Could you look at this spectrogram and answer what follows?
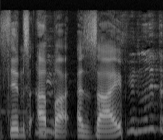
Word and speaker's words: Zims Ajaib: I had to really confirm that with our Indonesian caster. Just to make sure I pronounced that correctly. It is going to be Zims Ajaib.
